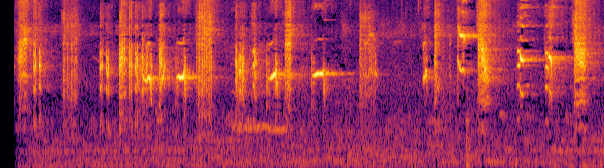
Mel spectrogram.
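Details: Drongo in full voice with harsh, coarse notes, used as fill material for training songbirds: rasping broadband bursts mixed with short clear whistles, irregularly spaced over six seconds.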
